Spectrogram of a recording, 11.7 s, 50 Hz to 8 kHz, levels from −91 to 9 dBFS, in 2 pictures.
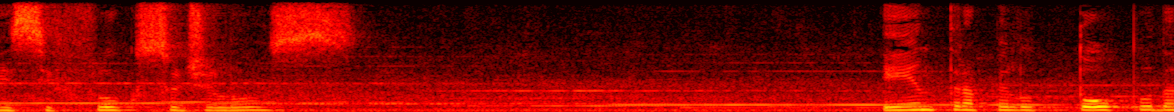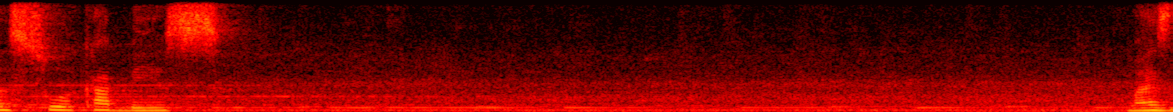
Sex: female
